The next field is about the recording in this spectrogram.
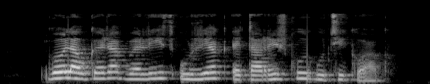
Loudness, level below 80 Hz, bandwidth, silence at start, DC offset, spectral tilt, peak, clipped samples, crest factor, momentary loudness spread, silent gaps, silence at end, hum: -20 LUFS; -64 dBFS; 11.5 kHz; 0.45 s; under 0.1%; -4 dB/octave; -2 dBFS; under 0.1%; 18 dB; 12 LU; none; 0.5 s; none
